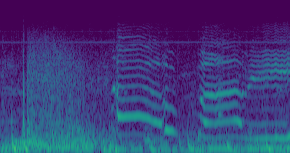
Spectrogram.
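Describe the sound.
A sharp pistol gunshot in a game of Russian roulette, a single hard crack followed by a noisy tail, then wavering high tonal sounds over a steady background.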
